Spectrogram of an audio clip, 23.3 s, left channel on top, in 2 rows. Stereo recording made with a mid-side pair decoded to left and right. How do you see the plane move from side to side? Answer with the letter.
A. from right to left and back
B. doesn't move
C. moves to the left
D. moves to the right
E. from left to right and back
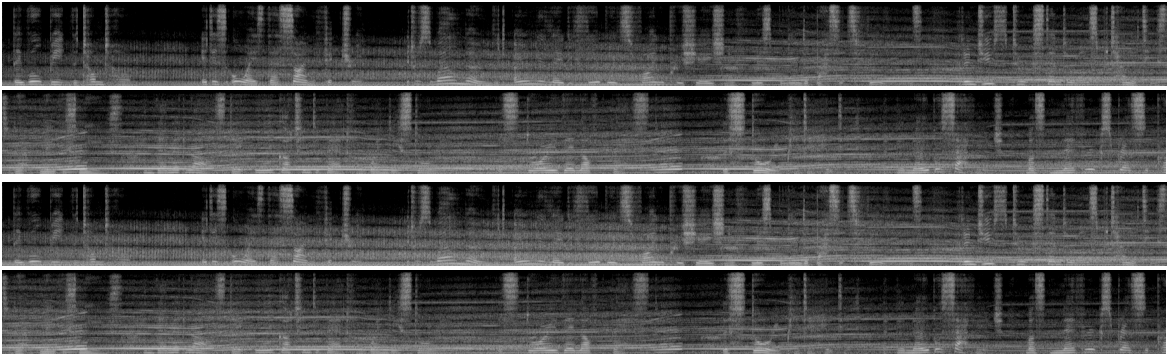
C.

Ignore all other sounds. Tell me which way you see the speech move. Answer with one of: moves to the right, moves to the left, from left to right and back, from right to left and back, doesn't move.
from left to right and back.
